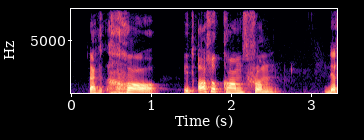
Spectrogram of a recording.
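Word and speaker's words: خ: One is kho, one is ko, kho, ko. They are different. They sound differently. So the pronunciation is kho, kho, kho.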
